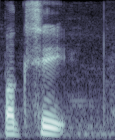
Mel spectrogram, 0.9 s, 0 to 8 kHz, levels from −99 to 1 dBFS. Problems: none marked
